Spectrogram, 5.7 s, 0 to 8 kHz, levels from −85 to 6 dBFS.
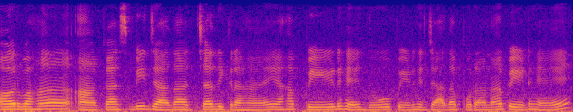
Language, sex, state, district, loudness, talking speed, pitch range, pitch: Hindi, female, Delhi, New Delhi, -17 LUFS, 200 wpm, 175-195 Hz, 185 Hz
